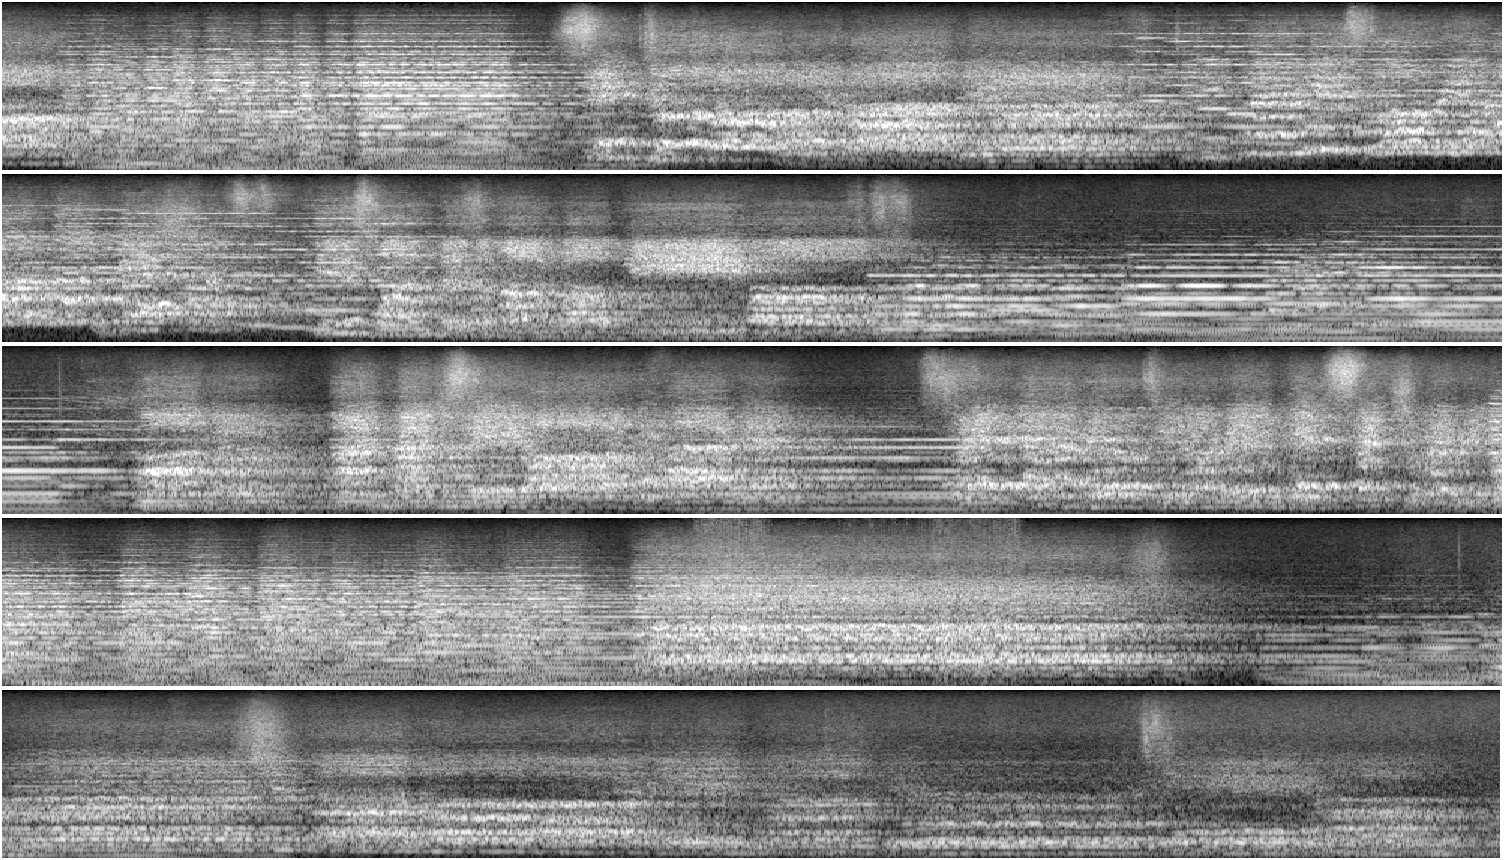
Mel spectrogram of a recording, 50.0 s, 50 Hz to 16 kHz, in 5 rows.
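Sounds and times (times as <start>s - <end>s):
organ accompaniment: 0.0s - 8.9s, 11.2s - 49.2s
choir singing held chords: 0.0s - 49.9s.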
